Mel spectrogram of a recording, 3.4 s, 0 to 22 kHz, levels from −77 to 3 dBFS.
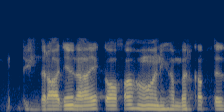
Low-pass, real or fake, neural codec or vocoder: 5.4 kHz; fake; codec, 16 kHz, 0.8 kbps, ZipCodec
